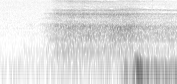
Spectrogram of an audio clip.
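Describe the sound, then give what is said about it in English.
A long exhale during a guided breathing exercise: after a brief quiet start, a soft, airy, steady rush of breath runs to the end. “And when you're ready, and exhale for eight, pressing your navel to your spine on that eighth count.”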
